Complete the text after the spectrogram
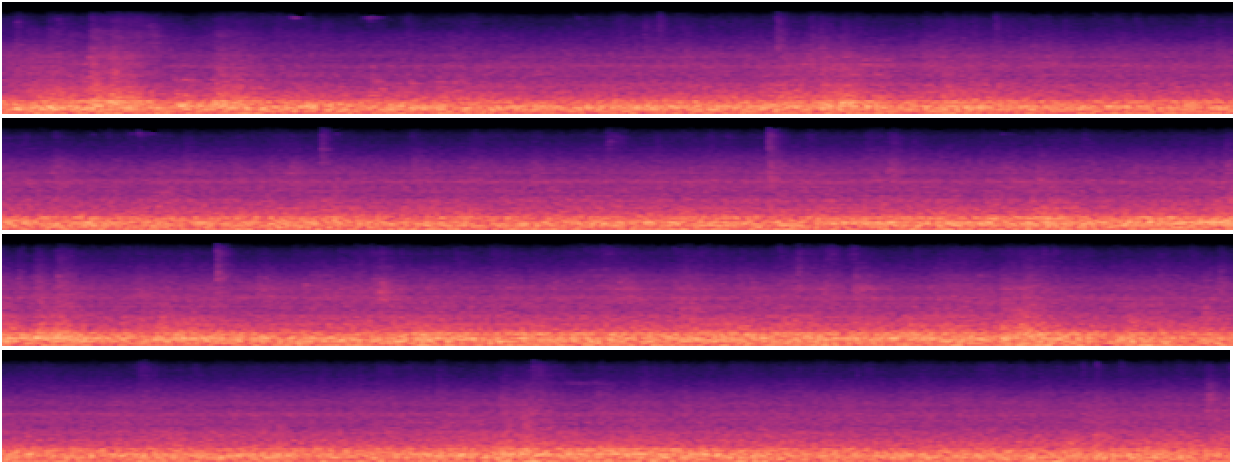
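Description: A metro train rumbles through a tunnel, heard from inside the car.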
